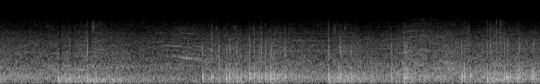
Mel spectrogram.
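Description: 3-inch aerial firework shells bursting in quick succession: a dense run of pops and crackles that swells in waves.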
